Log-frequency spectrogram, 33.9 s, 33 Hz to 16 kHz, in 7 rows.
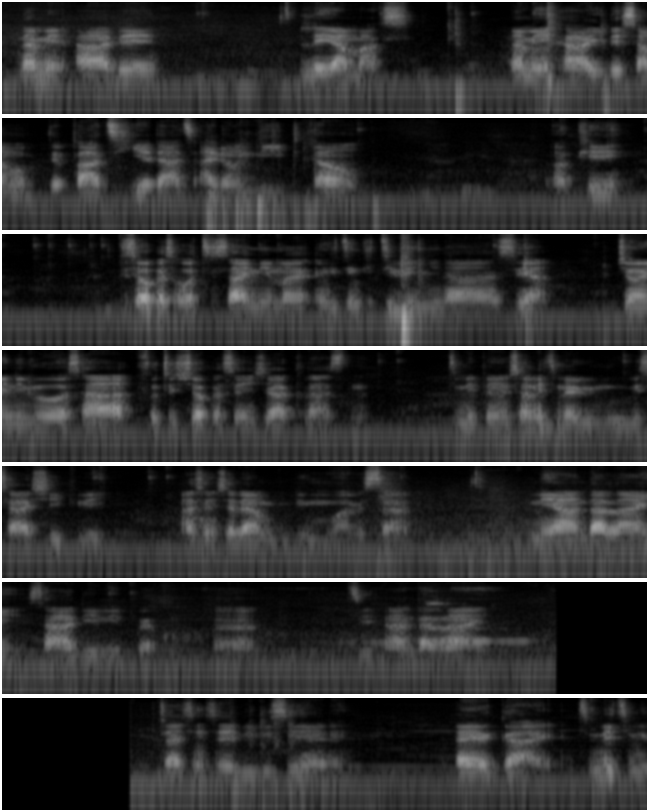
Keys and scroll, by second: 3.5 space, 12.7 v, 31.2 Up.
